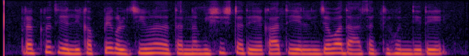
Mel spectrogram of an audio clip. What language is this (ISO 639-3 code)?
kan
